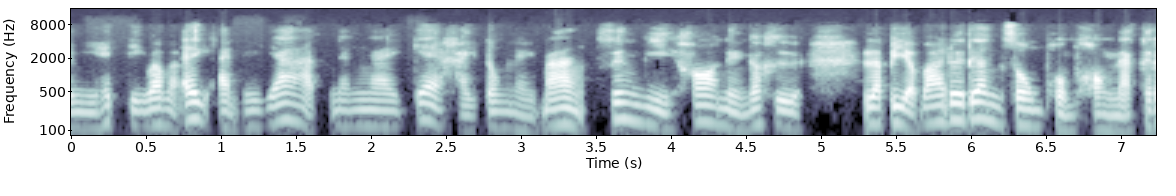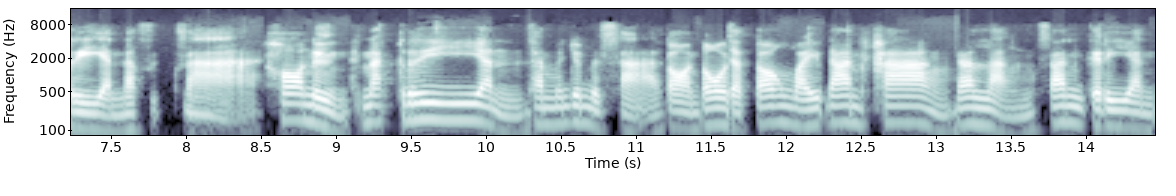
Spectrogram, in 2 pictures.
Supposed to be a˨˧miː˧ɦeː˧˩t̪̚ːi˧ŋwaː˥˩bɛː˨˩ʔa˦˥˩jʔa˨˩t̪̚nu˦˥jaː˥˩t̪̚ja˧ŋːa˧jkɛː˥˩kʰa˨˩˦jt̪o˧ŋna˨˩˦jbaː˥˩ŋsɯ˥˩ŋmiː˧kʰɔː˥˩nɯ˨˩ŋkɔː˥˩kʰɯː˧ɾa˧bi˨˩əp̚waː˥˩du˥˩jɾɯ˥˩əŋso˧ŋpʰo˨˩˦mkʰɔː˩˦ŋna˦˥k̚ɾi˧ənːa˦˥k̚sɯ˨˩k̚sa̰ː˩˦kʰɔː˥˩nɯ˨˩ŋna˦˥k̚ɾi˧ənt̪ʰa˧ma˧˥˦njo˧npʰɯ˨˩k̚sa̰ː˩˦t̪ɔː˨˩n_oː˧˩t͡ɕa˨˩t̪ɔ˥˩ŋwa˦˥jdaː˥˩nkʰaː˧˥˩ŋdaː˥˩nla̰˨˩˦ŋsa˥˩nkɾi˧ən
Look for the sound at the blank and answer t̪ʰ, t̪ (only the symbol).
t̪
